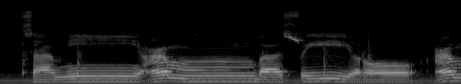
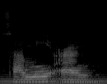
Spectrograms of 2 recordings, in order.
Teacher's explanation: di mana ada nun mati dan tanwin bertemu huruf ba dibacanya harus berubah berbunyi huruf mim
